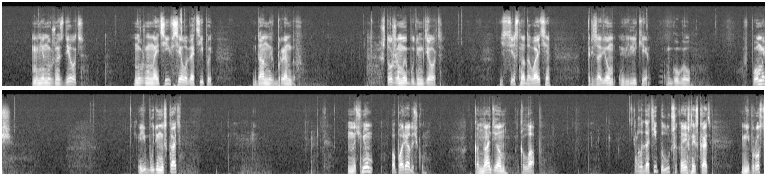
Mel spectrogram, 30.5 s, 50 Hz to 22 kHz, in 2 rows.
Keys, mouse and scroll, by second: 26.2 alt+Tab.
